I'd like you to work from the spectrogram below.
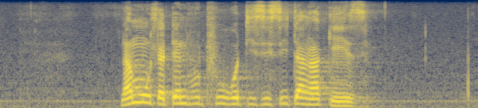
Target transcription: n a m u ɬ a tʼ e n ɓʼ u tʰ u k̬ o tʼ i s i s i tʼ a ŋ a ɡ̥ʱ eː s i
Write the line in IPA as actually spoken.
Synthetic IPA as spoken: n a m u ɬ a tʼ e n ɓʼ u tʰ u k̬ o tʼ i s i s i tʼ a ŋ a ɡ̥ʱ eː z i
